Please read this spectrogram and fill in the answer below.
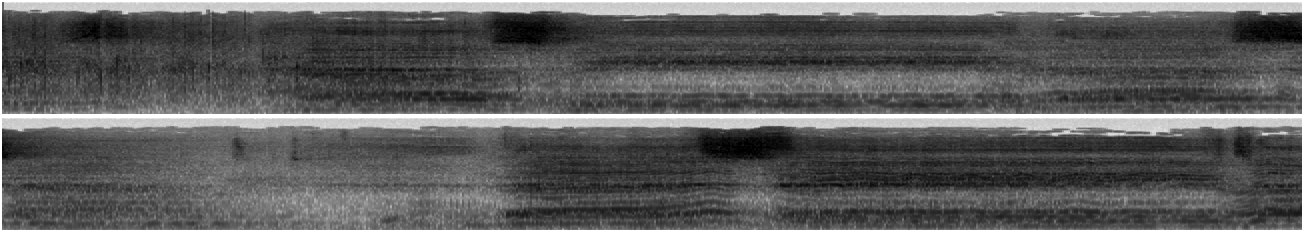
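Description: A group of voices singing together in slow, held phrases, with a short dip between phrases about six seconds in.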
